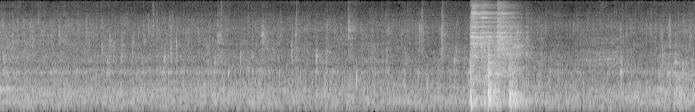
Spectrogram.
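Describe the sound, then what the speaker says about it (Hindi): Water is poured into a simmering potato and beef curry (aloo gosht), a short splashing burst near the end rising over a steady, close bubbling sizzle from the pot. "अब मैं उतना पानी डाल लूँगी जितनी मुझे इसकी ग्रेवी चाहिए।"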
